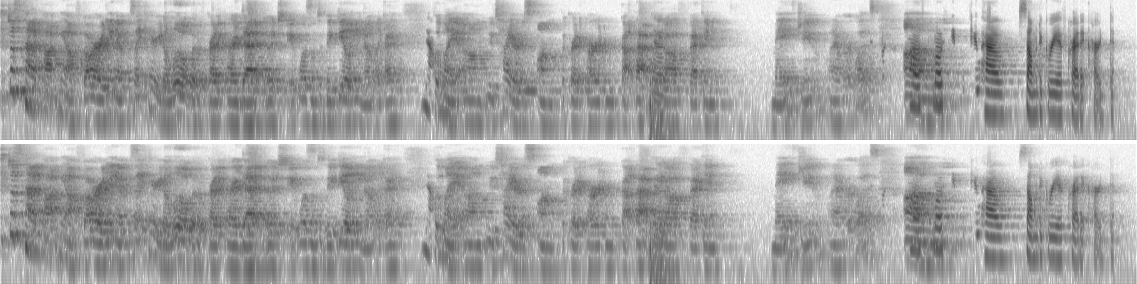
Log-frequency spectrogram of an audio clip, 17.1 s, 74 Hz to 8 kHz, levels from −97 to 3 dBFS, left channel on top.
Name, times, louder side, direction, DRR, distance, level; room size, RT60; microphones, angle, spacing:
voice 1, 0.0-8.3 8.6-10.7 11.6-14.2, left 2 dB, 35° left, -5 dB, 2.8 m, -34 dB
voice 2, 6.3-6.7 9.8-10.0 13.6-14.1 14.6-16.7, left 6 dB, 65° left, 15 dB, 0.6 m, -29 dB
29.5 x 11.5 x 3.8 m, 1.3 s
head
